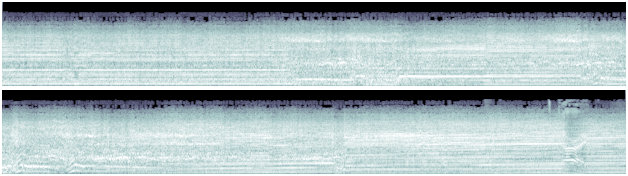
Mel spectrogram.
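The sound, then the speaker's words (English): Car engine running loud and continuous while driving toward a square and downshifting. The engine note steps and slides in pitch through several gear changes, with revving rises and drops throughout. “on how much motor sound there is as he heads to the square. He has to, like, downshift.”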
